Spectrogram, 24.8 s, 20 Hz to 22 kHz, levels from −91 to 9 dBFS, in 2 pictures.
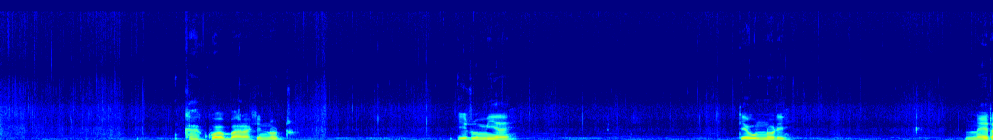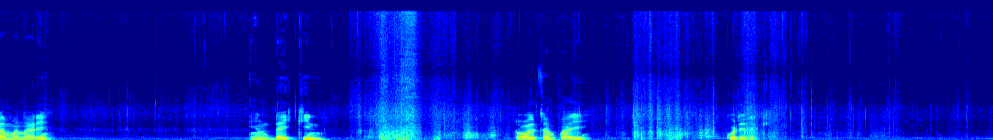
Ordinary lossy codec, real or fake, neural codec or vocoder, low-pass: none; real; none; none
